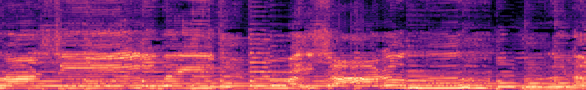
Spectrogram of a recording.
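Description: A man singing a dayunday song with a wavering, sliding melody, accompanying himself on an acoustic guitar.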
